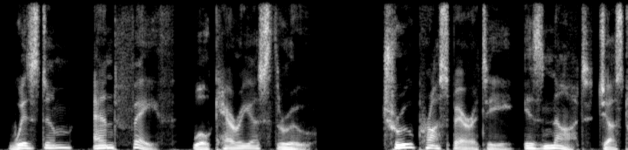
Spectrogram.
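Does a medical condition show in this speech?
No.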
